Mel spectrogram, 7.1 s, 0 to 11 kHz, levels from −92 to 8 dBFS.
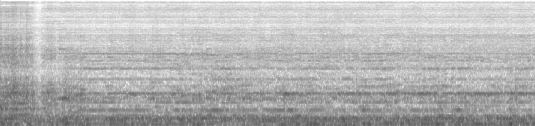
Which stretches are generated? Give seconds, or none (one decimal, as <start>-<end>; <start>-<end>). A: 0.6-7.1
